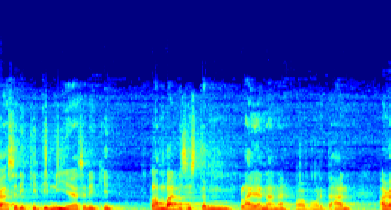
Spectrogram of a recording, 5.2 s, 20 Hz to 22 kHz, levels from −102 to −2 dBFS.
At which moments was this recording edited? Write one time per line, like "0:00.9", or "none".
none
